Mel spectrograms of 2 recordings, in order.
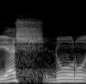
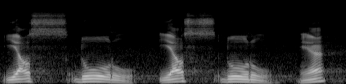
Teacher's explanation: Karena sin dengan shin dia tipis, sementara sad dia adalah huruf tebal karena dia salah satu dari huruf isti'la.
